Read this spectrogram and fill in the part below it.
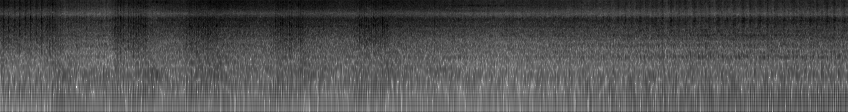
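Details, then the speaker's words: Twin-cylinder Briggs & Stratton engine on a mini bike, first start after quick carburetor rebuild and new black steel pipe exhaust, suspected low compression from hard cranking: brisk clean throttle blips then a steady even idle; runs well. "not bad man it runs good I can't believe how good that runs honestly"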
